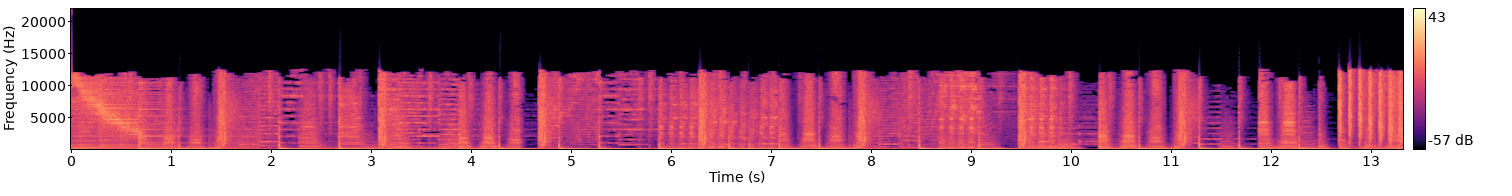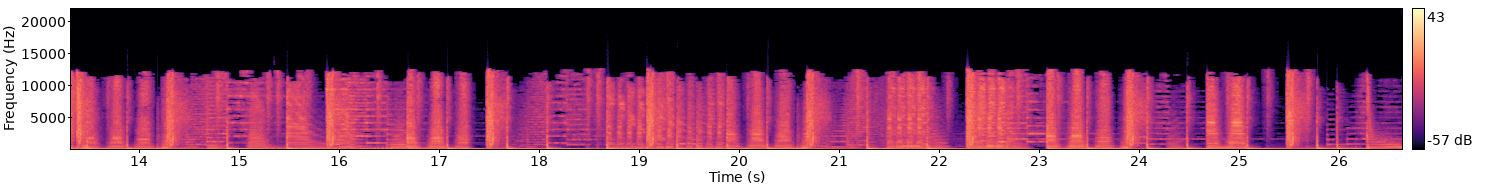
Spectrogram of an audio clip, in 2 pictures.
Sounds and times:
Dubstep: 0.0 - 26.1.

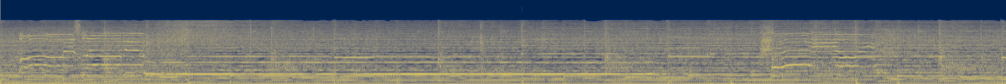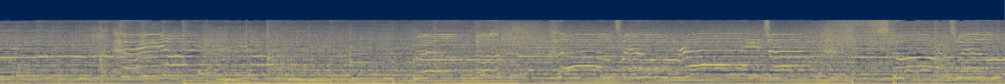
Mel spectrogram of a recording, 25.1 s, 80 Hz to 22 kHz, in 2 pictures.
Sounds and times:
Background music: 0.0 - 25.1.

